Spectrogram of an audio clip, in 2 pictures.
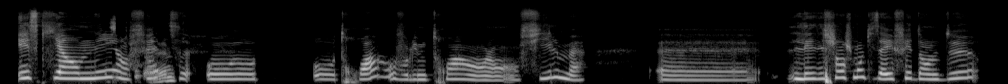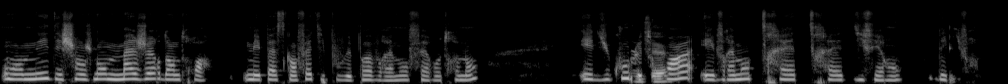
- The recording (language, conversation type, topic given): French, podcast, Que penses-tu des adaptations de livres au cinéma, en général ?
- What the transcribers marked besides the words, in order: distorted speech; stressed: "majeurs"; stressed: "très, très"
